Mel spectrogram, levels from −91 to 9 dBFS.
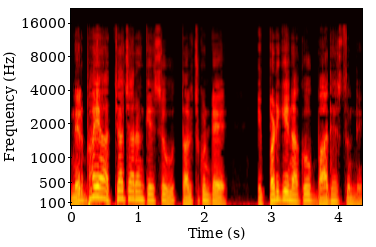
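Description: From start to end, the treble of this speech has a synthetic, gritty sheen. The s sounds come out lispy and metallic, and nothing at all sits above about 14.9 kHz. The damage is plainly audible throughout. The likely cause is HE-AAC compression at a low rate, which fits roughly 20 kbps. The codec keeps only the lower spectrum and fills in the highs by copying lower bands upward under a coarse envelope, so the rebuilt treble's harmonics fail to line up with the real ones.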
